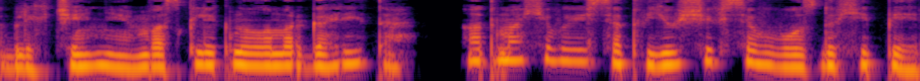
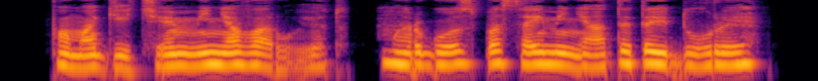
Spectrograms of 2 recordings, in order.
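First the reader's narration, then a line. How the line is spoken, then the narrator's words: Roaring raven. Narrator (Russian): взревел ворон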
